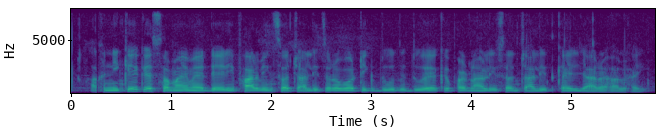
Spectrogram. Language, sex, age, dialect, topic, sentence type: Magahi, male, 46-50, Western, agriculture, statement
